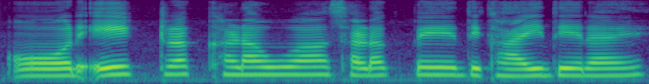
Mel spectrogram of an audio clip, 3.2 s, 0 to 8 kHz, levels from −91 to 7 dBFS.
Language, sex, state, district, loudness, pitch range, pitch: Hindi, female, Madhya Pradesh, Bhopal, -15 LUFS, 210-235 Hz, 225 Hz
